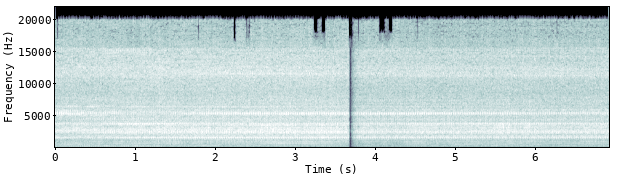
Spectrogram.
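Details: Volkswagen MK6 shortly after a cold morning start: steady high fixed-pitch whine rides over a smooth idle, with a brief dropout midway; failing alternator, and the noise was gone after replacement.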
